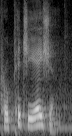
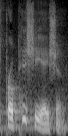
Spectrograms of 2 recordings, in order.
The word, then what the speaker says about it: propitiation: And she said, "Son, it is not propitiation. You don't pronounce the word that way. It's propitiation. It's a soft T sound."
